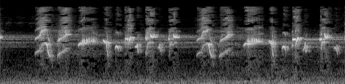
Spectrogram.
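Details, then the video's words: Continuous rapid warbling from an Oriental magpie-robin, used as a provoking lure; fast tumbling high whistles and chirps with slurred notes, nearly unbroken throughout. "PANCINGAN Kacer GACOR seketika Buka Ekor KONSLET bongkar ISIAN KASAR agar KACER emosi"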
